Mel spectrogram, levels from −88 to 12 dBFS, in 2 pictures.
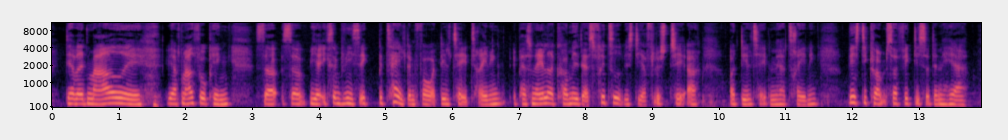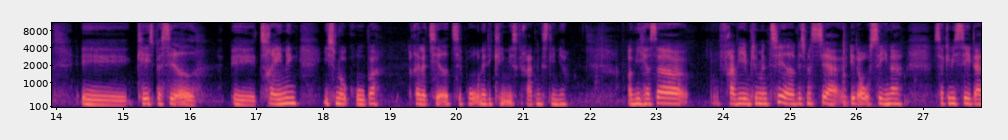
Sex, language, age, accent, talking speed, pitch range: female, Danish, 30-49, native, 185 wpm, 170-200 Hz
